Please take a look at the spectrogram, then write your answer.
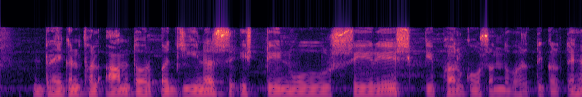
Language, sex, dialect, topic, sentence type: Hindi, male, Awadhi Bundeli, agriculture, statement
